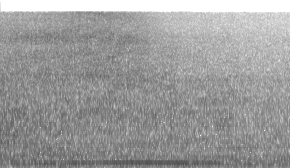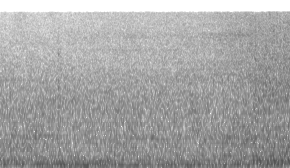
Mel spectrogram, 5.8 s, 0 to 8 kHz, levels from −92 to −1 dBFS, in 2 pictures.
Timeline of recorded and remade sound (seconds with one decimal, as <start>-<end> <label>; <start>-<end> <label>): 0.0-1.3 recorded; 1.3-1.9 remade; 1.9-5.8 recorded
